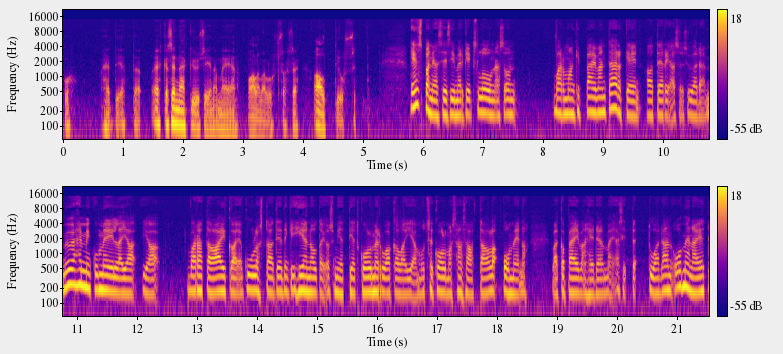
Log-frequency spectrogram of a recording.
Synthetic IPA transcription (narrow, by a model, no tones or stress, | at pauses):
ku | hḛt̪iet̪ːæ̰ehkæsenækyːsḭːnæ̰meijæ̰npɑlʋelusːɑse | ʔɑlt̪ːiṵssit̪ːe̥ | espɑnjɑsesimerkikslounɑson | ʋɑrmɑːŋkippæiʋænt̪ærkeinɑt̪eriɑ̰sesyædæ̰ːmmyæhemːiŋkumeilːæjɑjɑ | ʋɑrɑt̪ɑːɑikɑːjɑkuːlost̪ɑːt̪iɛt̪eŋkihiɛnolt̪ɑjo̰smiɛt̪ːiːet̪kolmeruɑkɑlɑjiɑmut̪sekolmɑshɑnsɑːt̪ːɑːolːɑʔomenɑ | ʋɑ̰ikːɑpæiʋæ̰nhedelmæ̰jɑ̰sit̪ːet̪uɔdɑːnʔomenɑet̪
